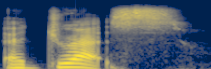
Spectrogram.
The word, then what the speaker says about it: address: So here the second syllable is stress. So we stressed that no we say address.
